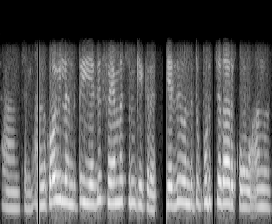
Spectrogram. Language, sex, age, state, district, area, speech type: Tamil, female, 18-30, Tamil Nadu, Ariyalur, rural, conversation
